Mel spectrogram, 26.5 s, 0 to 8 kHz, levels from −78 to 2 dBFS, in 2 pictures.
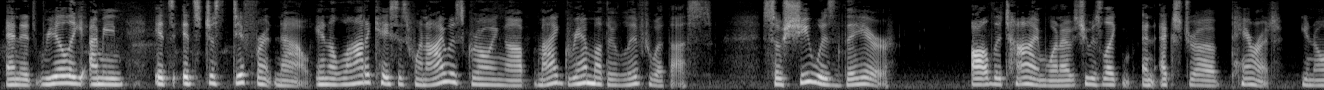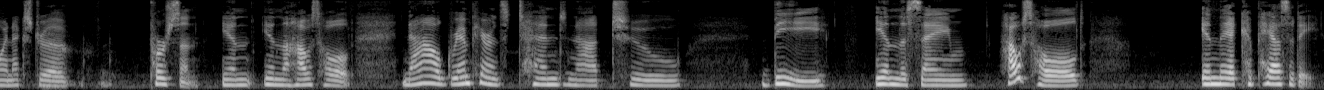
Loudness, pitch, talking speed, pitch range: -20 LUFS, 195 Hz, 145 wpm, 175-210 Hz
